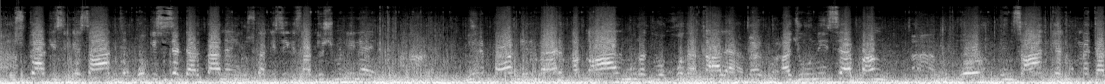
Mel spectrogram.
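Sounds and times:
car engine rumble: 0.0 - 11.0
men talking: 0.0 - 11.0
road noise: 0.0 - 11.0.

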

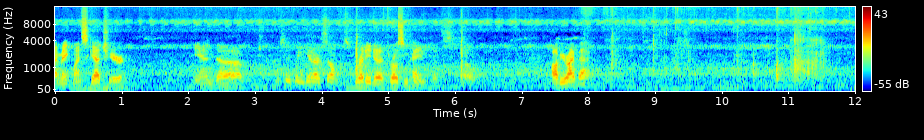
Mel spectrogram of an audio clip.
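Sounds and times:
insects buzzing: 0.0 - 12.0.

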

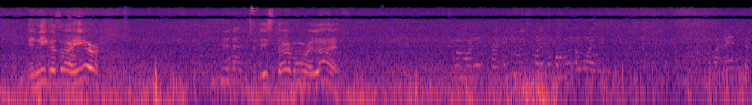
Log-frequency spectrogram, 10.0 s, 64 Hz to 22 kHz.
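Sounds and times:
surf breaking on rocks: 0.0 - 10.0
wind buffeting microphone: 0.0 - 10.0.

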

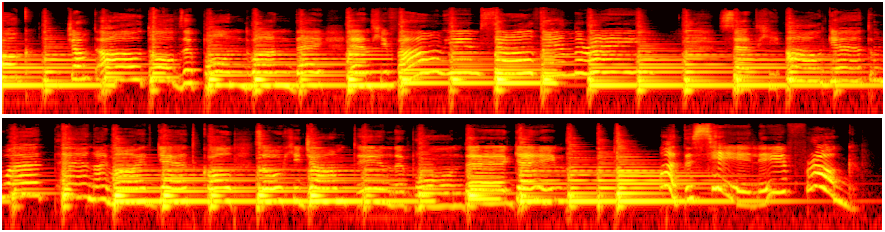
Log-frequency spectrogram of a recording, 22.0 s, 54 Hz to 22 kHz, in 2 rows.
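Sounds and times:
woman singing: 0.0 - 18.4, 19.3 - 21.4
ukulele strumming chords: 0.0 - 20.6.

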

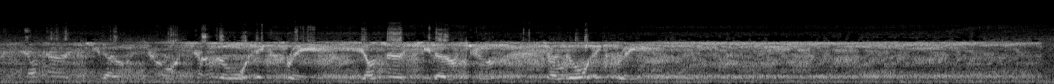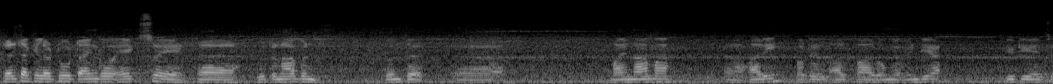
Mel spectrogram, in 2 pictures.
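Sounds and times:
hissy radio voice: 0.0 - 15.7.

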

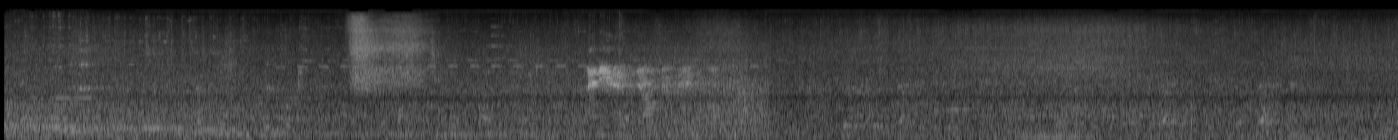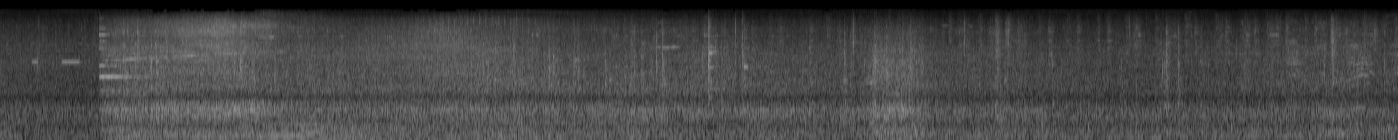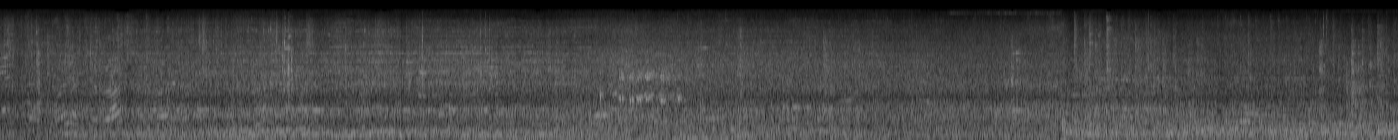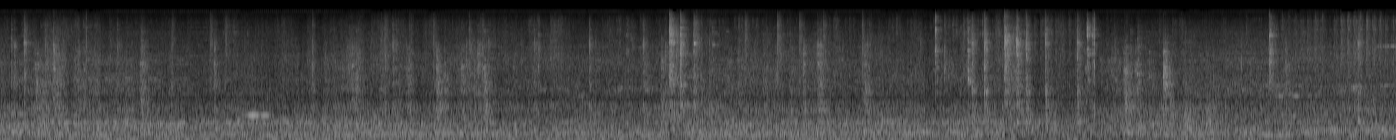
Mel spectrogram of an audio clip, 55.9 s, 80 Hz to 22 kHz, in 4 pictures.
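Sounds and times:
city street traffic: 0.0 - 55.9
people's voices: 0.1 - 9.8, 26.8 - 32.6.

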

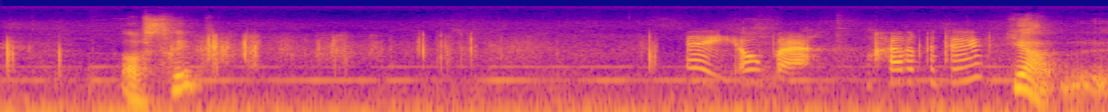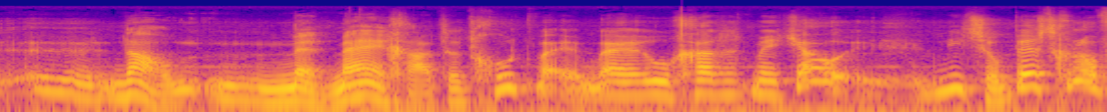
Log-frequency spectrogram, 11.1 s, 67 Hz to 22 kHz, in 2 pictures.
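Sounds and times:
held music tone: 0.0 - 11.0
woman's voice through phone earpiece: 3.4 - 5.0.

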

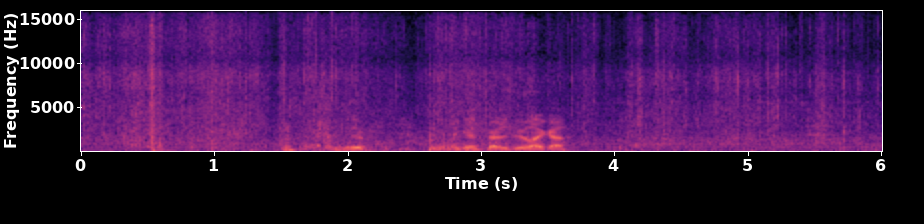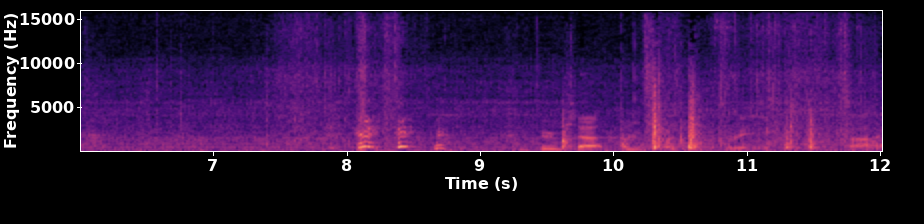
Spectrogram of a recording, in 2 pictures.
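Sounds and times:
person laughing: 1.4 - 2.6, 7.8 - 9.4.

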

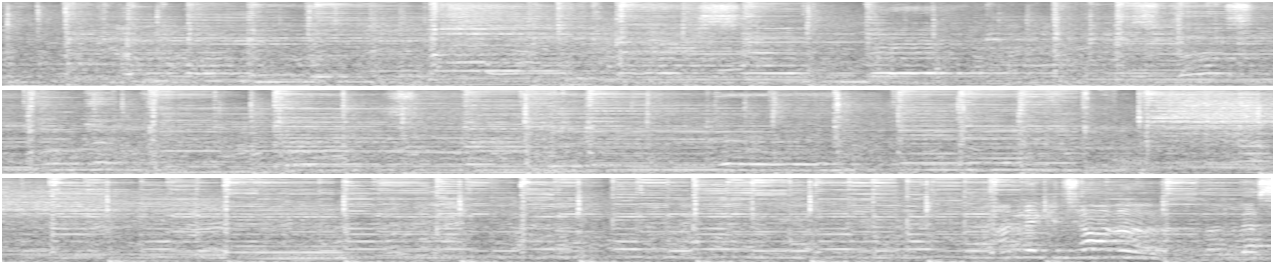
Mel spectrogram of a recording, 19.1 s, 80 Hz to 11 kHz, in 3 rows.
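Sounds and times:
drum hits: 0.0 - 18.7
live pop-rock band playing: 0.0 - 19.0.

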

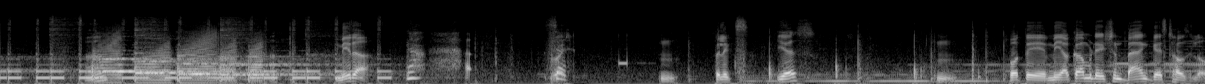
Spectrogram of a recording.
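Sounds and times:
mobile phone beep: 6.2 - 6.6.

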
